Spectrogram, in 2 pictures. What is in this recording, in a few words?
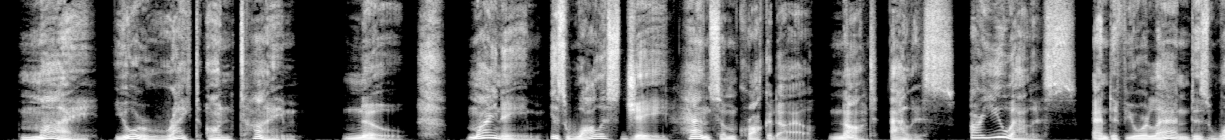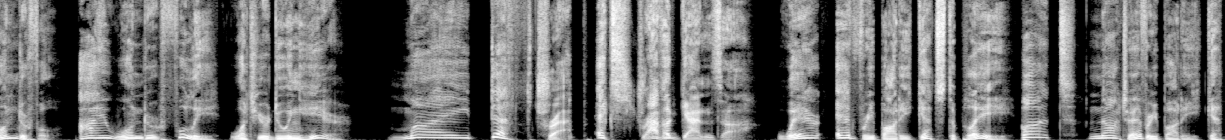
english canadian animation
